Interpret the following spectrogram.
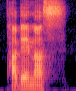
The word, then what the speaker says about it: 食べます: When nothing is attached to it, people generally omit the accent on ma. 食べます, 行きます, 読みます, 買います, 話します. People pronounce it just like a flat word, but when something is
